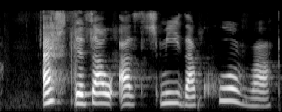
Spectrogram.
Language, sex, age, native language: Icelandic, female, 7, Icelandic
